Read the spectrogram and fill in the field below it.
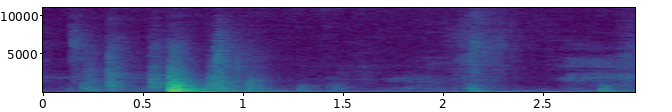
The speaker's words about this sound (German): Machen Sie die Tür zu.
